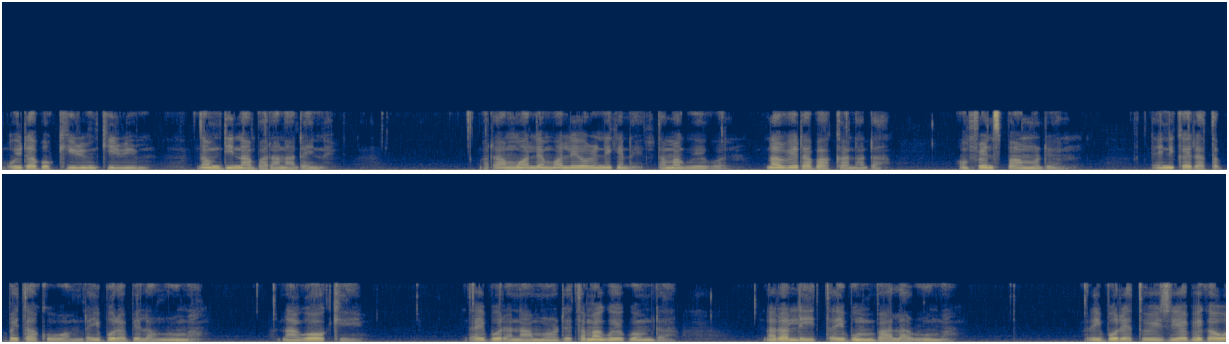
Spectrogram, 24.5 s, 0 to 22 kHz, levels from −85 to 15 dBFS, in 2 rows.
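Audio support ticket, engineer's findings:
Concealed Bluetooth headset packet loss, 9.68–9.72 s and 24.15–24.22 s, about 37.5 ms replaced each time; the second is scattered over 60 ms, longest run 15 ms. Headset link dropping packets, gaps filled by repeating best-matching recent waveform. Waveform: short periodic copies. Spectrogram: held flat partials, slight warble at recovery.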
